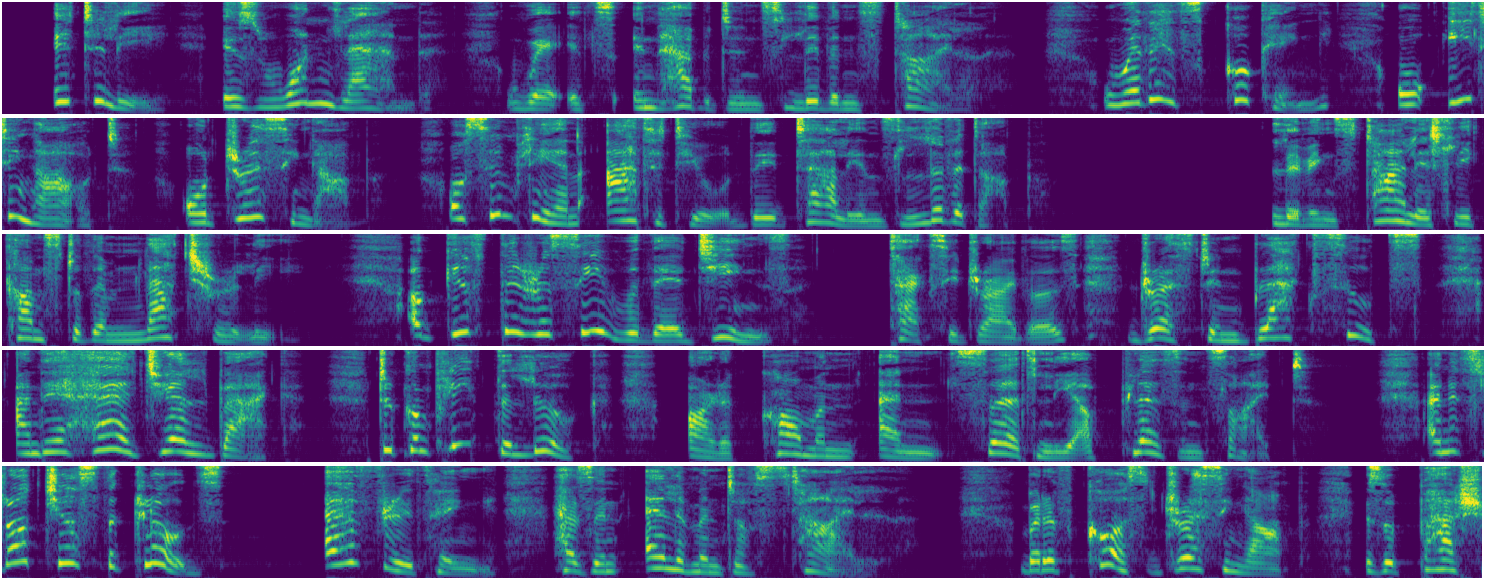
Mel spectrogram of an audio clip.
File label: English Female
